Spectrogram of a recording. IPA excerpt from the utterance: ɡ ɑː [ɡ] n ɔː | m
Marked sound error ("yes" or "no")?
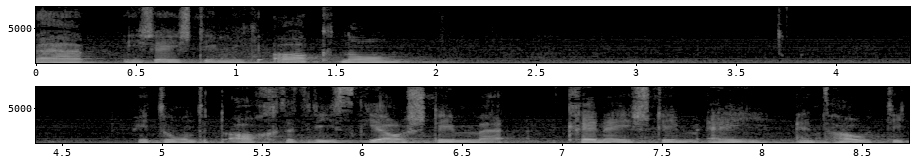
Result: yes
